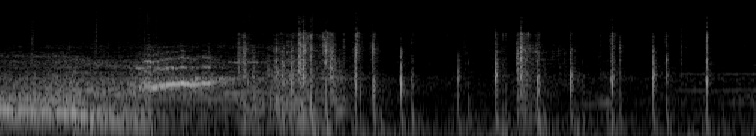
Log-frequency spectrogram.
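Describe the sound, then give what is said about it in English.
A big black sedan's engine rumbles and revs as it is driven across town, its pitch climbing for about two seconds, then fades into a run of sharp, irregular knocks and taps. No one speaks. “I found my way out of the warehouse, climbed in the big black sedan, and drove across town to the block that ran into River Street.”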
